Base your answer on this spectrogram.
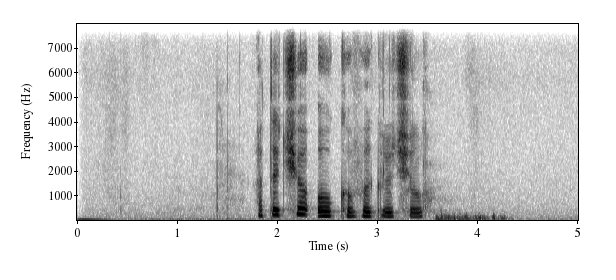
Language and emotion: Russian, neutral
